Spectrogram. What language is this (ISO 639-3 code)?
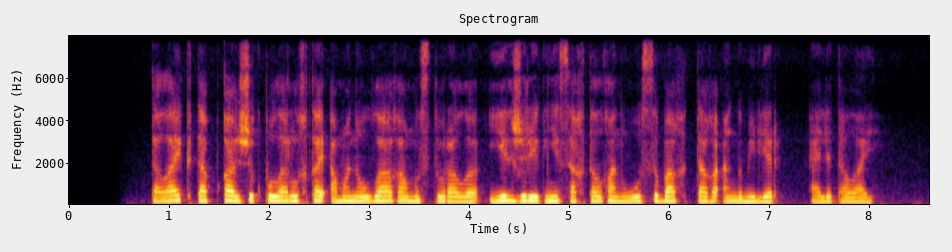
kaz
